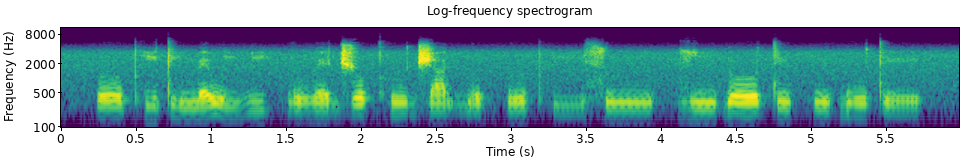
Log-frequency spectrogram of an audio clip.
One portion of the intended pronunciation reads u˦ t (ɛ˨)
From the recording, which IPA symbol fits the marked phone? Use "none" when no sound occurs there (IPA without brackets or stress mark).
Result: e˨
